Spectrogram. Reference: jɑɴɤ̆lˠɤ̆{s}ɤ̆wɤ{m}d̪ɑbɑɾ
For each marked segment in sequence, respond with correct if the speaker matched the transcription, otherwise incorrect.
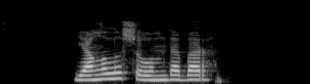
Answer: incorrect, correct

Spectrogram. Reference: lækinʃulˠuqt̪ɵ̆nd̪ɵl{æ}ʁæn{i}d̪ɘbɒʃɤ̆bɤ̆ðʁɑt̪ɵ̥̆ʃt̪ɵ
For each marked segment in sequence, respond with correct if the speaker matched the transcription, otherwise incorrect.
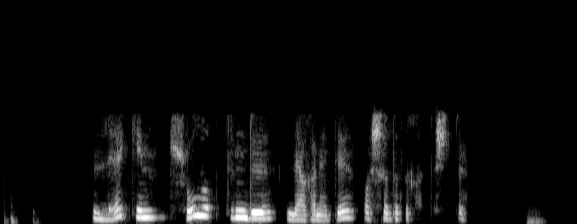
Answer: correct, incorrect

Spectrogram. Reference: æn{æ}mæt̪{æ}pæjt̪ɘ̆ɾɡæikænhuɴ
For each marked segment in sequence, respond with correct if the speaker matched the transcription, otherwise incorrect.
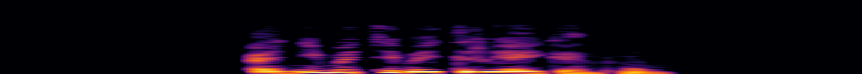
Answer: incorrect, incorrect

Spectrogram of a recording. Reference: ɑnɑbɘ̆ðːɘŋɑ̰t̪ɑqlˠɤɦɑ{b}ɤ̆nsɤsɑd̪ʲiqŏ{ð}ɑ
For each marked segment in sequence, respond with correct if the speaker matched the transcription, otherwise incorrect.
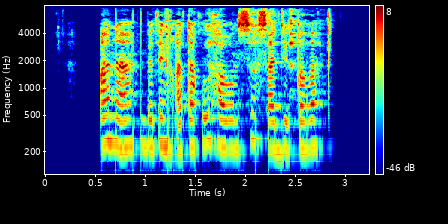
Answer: incorrect, incorrect

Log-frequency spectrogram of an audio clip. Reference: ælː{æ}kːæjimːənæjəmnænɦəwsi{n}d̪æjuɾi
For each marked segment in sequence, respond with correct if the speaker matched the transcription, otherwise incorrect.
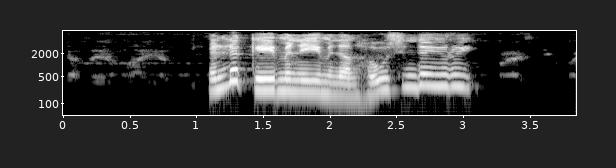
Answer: correct, correct

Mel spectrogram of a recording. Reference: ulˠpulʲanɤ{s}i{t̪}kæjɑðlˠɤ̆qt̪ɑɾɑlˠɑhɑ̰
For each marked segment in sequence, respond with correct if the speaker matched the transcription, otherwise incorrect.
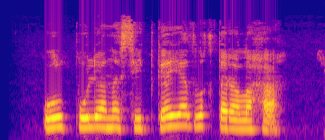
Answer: correct, correct

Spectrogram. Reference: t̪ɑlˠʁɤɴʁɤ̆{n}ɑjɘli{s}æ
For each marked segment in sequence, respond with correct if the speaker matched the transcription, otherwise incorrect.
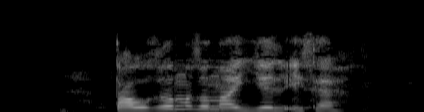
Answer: correct, incorrect

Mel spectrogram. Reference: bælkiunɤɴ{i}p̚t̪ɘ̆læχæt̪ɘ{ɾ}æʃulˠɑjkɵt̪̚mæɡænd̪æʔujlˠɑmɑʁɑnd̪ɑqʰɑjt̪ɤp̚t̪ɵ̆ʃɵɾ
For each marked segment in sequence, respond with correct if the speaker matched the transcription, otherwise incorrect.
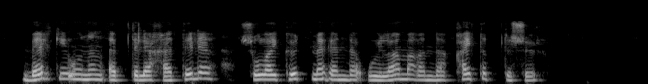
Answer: incorrect, incorrect

